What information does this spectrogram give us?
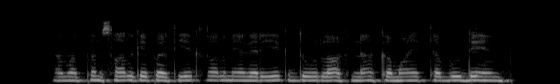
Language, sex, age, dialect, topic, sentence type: Magahi, male, 18-24, Western, banking, question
